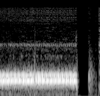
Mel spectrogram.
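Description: A steady electronic beep made of two held pitches, sounding for about a second and a half and then cutting off suddenly, with the audio dropping out completely for a moment afterwards.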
